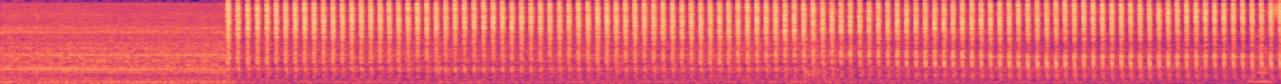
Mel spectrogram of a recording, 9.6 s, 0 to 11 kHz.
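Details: 2012 Dodge Challenger, under dash: fast, very even clicking about three and a half per second when temperature set toward cold; top temperature blend door actuator skipping, replaced.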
